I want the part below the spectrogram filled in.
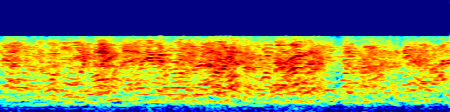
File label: chat, jp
